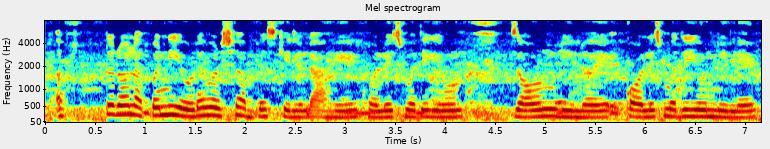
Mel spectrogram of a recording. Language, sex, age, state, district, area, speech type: Marathi, female, 45-60, Maharashtra, Thane, urban, spontaneous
